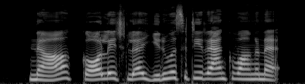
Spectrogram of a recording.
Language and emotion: Tamil, happy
